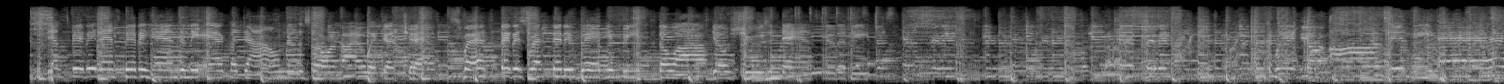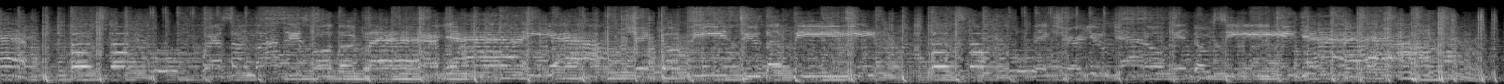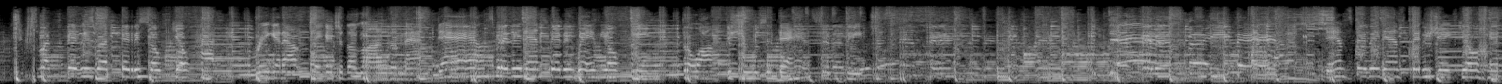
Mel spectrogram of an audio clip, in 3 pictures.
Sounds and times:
Music: 0:00.3 - 0:45.1.

